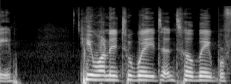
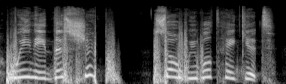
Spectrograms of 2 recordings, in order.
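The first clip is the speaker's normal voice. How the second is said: higher, measured villain voice; Loki's cool, higher menace; cold god Loki; 9 semitones higher than usual. Acted. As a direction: lay out the plan like a calm schemer.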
